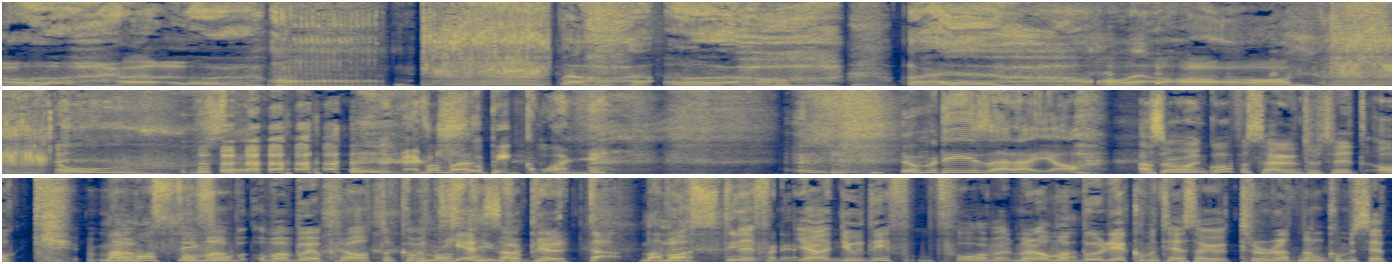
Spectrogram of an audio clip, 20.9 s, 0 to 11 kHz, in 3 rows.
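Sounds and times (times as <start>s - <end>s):
speech: 0.0s - 1.7s, 2.8s - 10.3s, 10.9s - 20.8s
person imitating farts with wet raspberries and groaning tones: 1.2s - 4.0s, 6.4s - 7.6s
laughter: 5.0s - 6.6s, 7.2s - 9.6s.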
